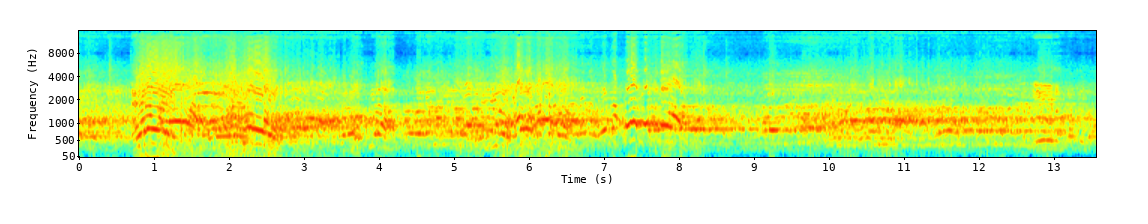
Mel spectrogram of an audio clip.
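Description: Water splashes as swimmers thrash about.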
